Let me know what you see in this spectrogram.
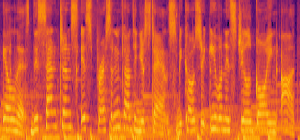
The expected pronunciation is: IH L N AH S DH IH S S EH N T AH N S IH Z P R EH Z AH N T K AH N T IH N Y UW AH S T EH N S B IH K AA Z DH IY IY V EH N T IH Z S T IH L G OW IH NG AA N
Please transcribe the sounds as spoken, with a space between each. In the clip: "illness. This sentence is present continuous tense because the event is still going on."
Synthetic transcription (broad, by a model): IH L N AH S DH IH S S EH N T AH N S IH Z P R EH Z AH N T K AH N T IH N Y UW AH S T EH N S B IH K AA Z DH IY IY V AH N IH S T IH L G OW IH NG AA N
